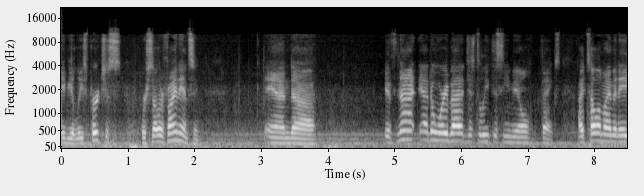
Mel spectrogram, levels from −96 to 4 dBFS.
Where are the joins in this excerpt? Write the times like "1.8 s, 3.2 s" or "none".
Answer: none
